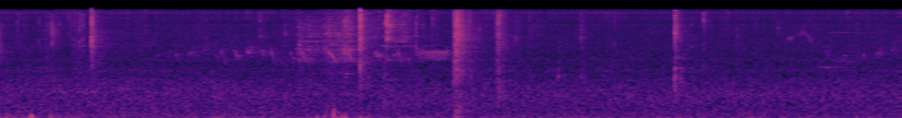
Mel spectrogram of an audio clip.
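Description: Tree branches rustle and creak under someone climbing.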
